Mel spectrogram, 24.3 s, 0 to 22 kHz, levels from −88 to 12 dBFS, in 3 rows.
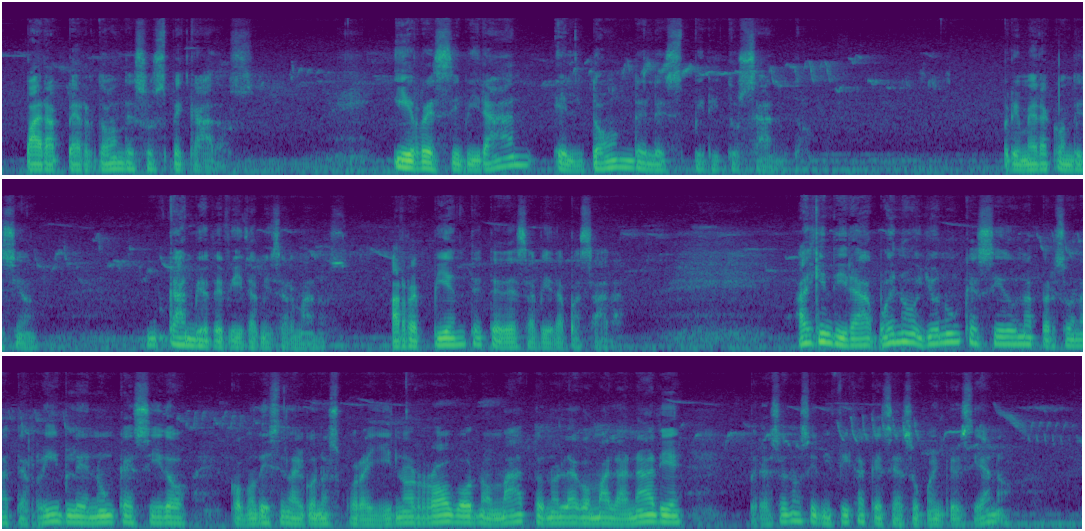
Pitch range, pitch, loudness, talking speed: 80-115 Hz, 95 Hz, -24 LUFS, 155 wpm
